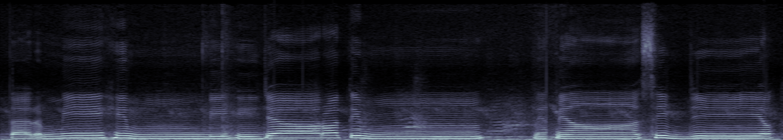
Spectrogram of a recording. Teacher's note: Bihijaratim, bihijaratim, tim ini hukumnya idgham bigunnah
